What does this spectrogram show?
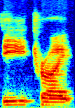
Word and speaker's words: Detroit: Mike, is it Detroit or Detroit? A lot of people pronounce it a lot of different ways, but I say Detroit, Michigan, Okay, cool. Kind of like Detroit basketball, there you go.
